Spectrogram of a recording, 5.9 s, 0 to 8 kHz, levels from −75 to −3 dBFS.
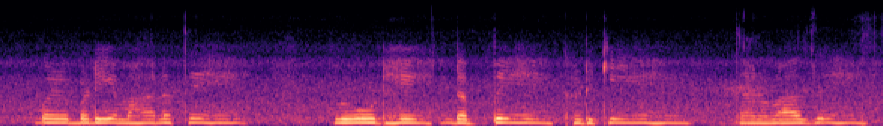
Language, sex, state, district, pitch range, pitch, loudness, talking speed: Hindi, female, Bihar, Madhepura, 230-245 Hz, 240 Hz, -18 LUFS, 120 wpm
